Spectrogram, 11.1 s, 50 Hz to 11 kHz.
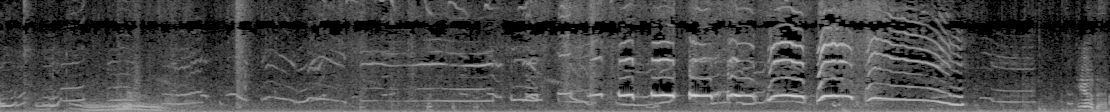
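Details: Miniature Schnauzer pups, 5 weeks old, with their parents on a deck on a Sunday morning in May: high whiny whimpers and yips sliding up and down, in a burst of rapid bending cries mid-clip.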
